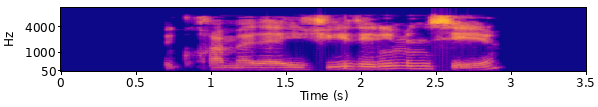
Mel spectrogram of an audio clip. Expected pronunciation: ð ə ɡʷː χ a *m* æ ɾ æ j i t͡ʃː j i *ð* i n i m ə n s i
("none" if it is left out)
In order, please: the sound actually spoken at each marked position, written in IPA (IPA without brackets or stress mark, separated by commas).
m, ð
